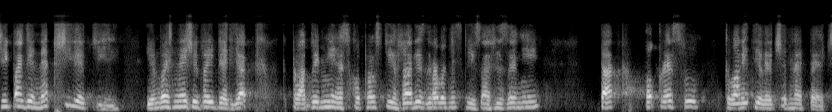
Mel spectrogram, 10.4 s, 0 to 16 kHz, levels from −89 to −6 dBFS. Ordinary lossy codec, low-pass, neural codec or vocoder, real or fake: Opus, 32 kbps; 7.2 kHz; codec, 16 kHz, 1 kbps, FreqCodec, smaller model; fake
